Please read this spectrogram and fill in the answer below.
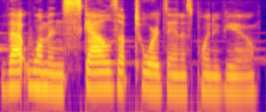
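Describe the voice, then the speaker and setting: A woman narrating an audio drama in a measured, dramatic storytelling manner. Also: low voice, steady tone, faint music behind.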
